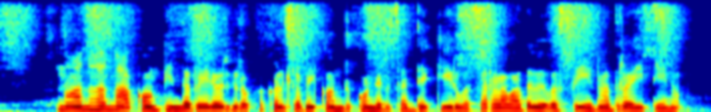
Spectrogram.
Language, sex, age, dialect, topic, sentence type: Kannada, female, 41-45, Central, banking, question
